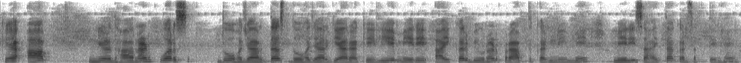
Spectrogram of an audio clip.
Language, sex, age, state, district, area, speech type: Hindi, female, 60+, Uttar Pradesh, Sitapur, rural, read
